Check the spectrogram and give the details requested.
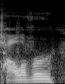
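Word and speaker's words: Taliaferro: later in life and talia farrell pronounced toliver um that's one of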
